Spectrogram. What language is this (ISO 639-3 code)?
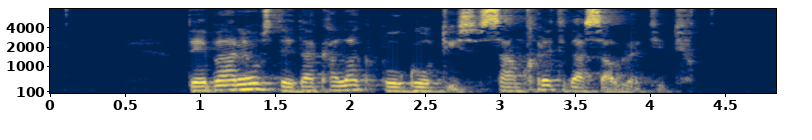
kat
